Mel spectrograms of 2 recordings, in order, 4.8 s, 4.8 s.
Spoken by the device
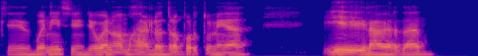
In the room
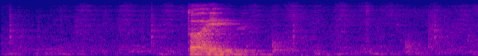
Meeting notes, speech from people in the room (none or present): present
